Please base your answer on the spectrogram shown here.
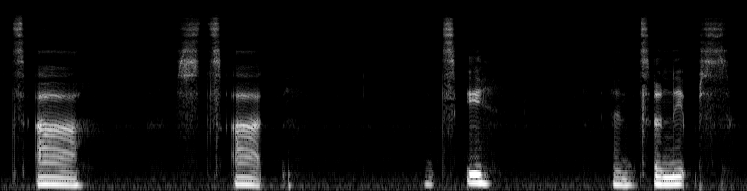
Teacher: It's made by the tip of the tongue against the back of the front teeth, then releasing the air with the throat. Sounds like C with a catch in the throat · Term: hard C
